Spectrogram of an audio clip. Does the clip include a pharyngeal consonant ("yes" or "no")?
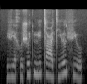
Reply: yes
